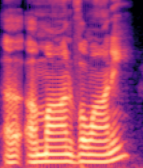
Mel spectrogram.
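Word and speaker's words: Iman Vellani: Kamala Khan, Aman Vellani.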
